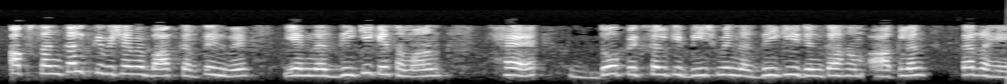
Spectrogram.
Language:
Hindi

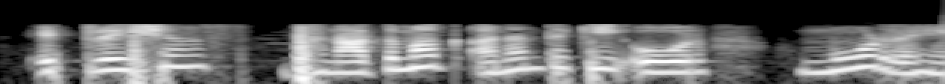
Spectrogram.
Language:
Hindi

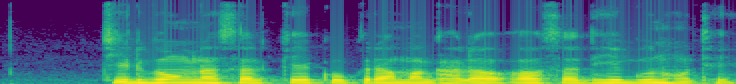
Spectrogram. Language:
Chhattisgarhi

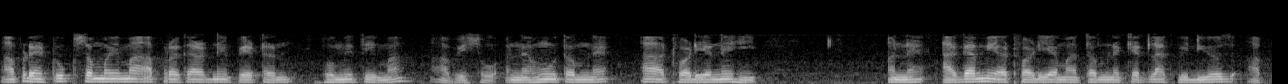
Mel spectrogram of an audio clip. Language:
Gujarati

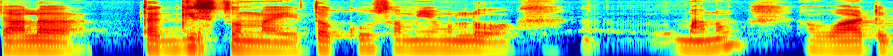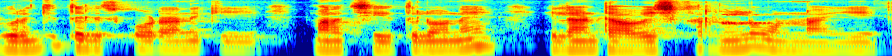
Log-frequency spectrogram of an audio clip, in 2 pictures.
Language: Telugu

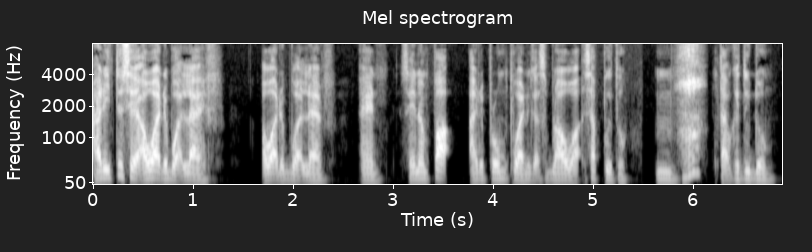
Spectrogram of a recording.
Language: Malay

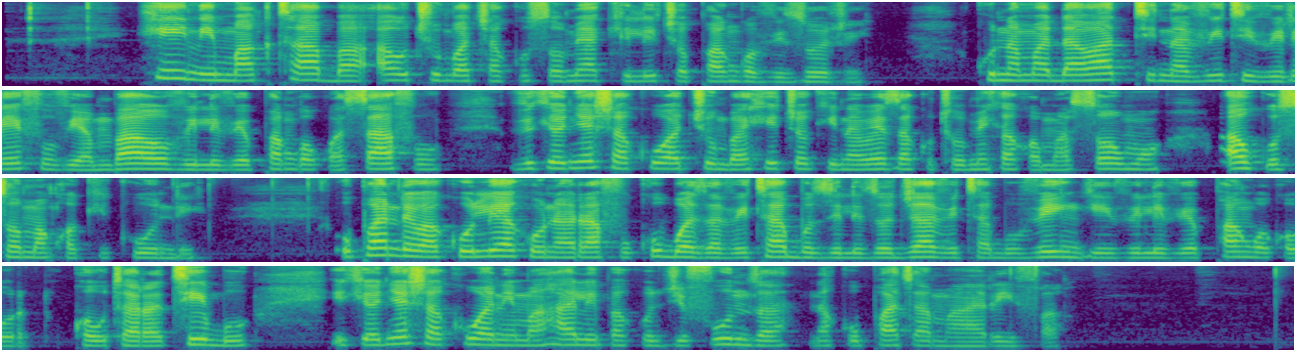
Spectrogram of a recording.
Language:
Swahili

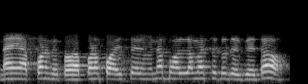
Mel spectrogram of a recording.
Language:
Odia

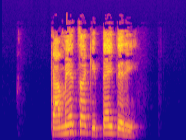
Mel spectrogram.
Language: Ashéninka Perené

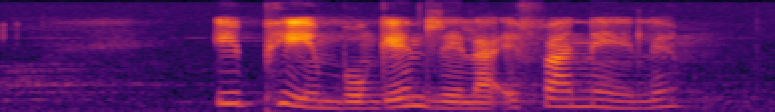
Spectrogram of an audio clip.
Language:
Zulu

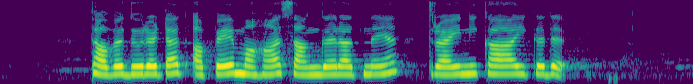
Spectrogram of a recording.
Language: Sinhala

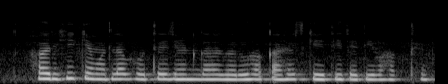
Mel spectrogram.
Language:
Chhattisgarhi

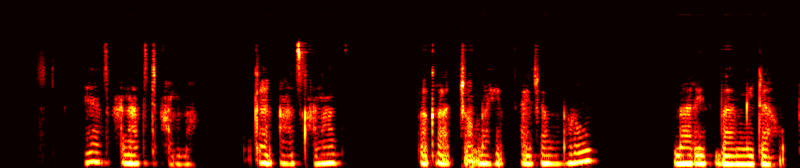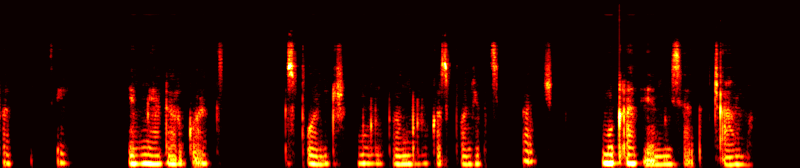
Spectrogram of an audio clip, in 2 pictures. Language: Amharic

